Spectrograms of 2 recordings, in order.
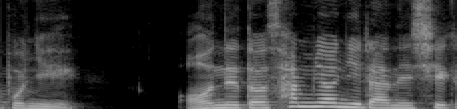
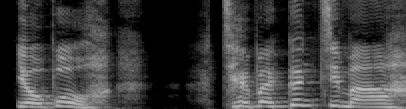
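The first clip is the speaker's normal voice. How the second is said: desperate plea; 7 semitones higher than usual. A narrator's reading. Ex-wife begging ex-husband not to hang up, desperate and higher. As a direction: beg him not to hang up.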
